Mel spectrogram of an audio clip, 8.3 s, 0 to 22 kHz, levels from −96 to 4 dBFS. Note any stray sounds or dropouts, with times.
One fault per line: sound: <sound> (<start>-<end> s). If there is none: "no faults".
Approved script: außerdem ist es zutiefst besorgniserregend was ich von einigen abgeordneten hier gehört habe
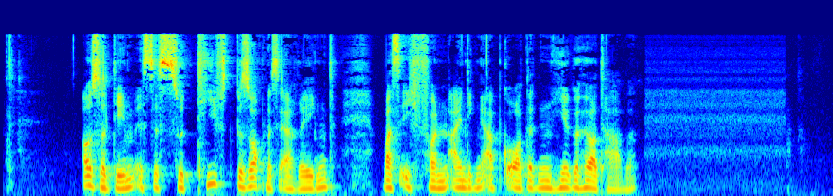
no faults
